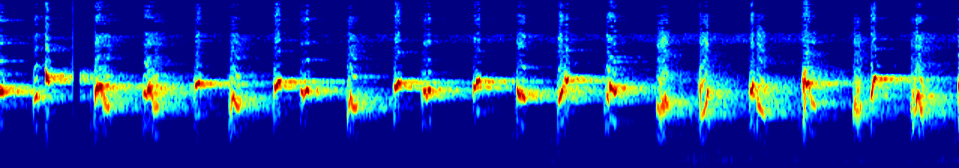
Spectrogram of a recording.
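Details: Sooty-headed bulbul singing a fast ropelan sequence for cage-bird tutoring: over six seconds of evenly spaced, bright whistled notes, each with a short upward or downward flick, and no other noise.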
